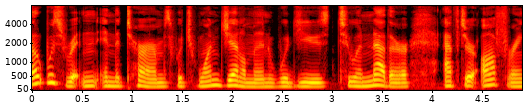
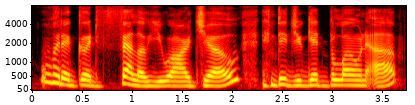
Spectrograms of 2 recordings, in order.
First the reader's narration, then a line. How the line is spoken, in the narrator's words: he added, laughing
